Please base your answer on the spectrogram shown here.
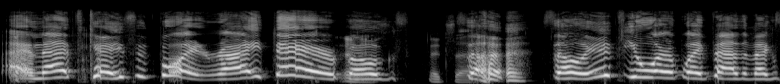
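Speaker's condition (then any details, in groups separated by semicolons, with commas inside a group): Cerebral palsy; difficulty typing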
